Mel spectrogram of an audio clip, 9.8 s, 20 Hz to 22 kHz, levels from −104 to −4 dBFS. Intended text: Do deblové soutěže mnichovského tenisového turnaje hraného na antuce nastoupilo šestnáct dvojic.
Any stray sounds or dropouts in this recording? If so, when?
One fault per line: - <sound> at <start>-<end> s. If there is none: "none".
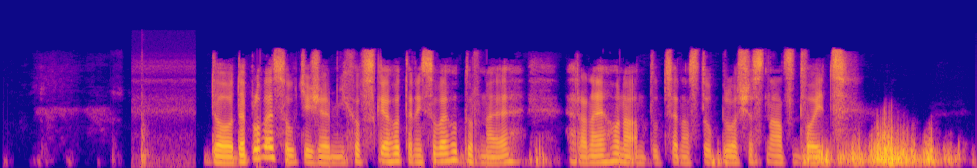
- thud at 1.4-1.6 s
